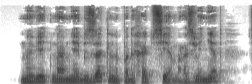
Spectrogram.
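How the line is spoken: Calm reply. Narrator (Russian): спокойно отреагировал я на ее выпад

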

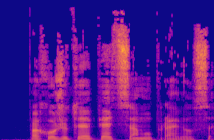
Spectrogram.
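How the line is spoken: Slightly disappointed, holding back tears. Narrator (Russian): сказала она немного разочарованным тоном, она рада и едва сдерживает слезы

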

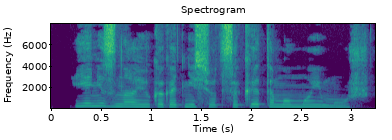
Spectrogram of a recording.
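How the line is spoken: Embarrassed whisper. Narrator (Russian): смутившись от такого напора, прошептала Элизабет

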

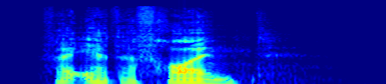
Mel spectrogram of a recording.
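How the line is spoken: Solemn, measured exclamation. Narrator (German): rief der Besucher mit getragener Stimme aus

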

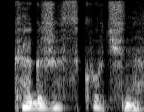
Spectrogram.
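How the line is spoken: Sighed. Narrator (Russian): вздохнула

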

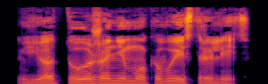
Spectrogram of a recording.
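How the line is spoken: Defensive booming. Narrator (Russian): оправдываясь, прогудел Арнольд

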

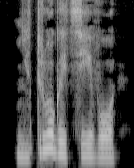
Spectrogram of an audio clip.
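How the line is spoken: Strained, forced out. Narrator (Russian): выдавила Леона

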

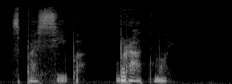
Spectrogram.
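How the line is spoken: Whisper. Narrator (Russian): прошептала

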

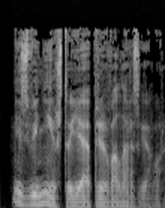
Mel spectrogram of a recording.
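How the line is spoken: Plain. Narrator (Russian): сказала Леонора

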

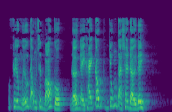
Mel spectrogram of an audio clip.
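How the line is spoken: Loud. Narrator (Vietnamese): lớn tiếng nói

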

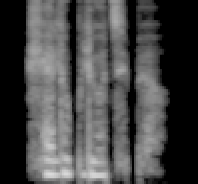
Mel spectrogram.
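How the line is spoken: Whispered. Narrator (Russian): прошептала я

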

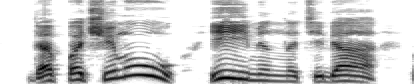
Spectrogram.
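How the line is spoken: Shouted out. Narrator (Russian): выкрикнул Клевенджер

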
